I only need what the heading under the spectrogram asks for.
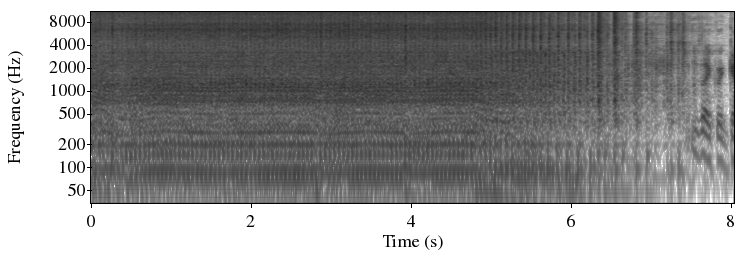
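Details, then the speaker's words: Cub Cadet LTX1045 riding mower with Kohler Courage 20HP, back after head gasket and valve work: runs rough with uneven popping and crackling, then falters and dies off choke. Most likely bad fuel; the gas looks orange and smells bad. "got a little bit of popping and cracking going on a lot of people no when that happens we'll think it's a valid issue or something like that it's most likely just a bad fuel issue here"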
